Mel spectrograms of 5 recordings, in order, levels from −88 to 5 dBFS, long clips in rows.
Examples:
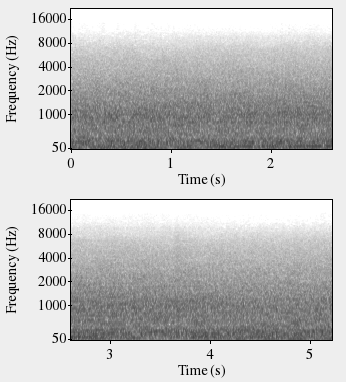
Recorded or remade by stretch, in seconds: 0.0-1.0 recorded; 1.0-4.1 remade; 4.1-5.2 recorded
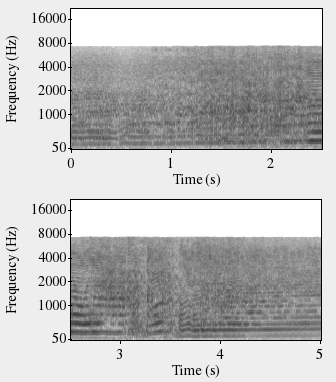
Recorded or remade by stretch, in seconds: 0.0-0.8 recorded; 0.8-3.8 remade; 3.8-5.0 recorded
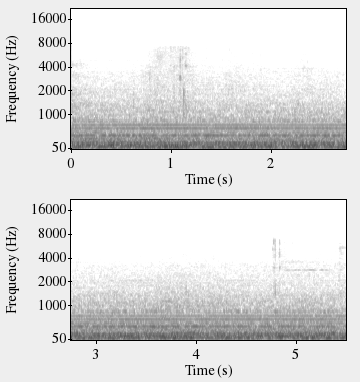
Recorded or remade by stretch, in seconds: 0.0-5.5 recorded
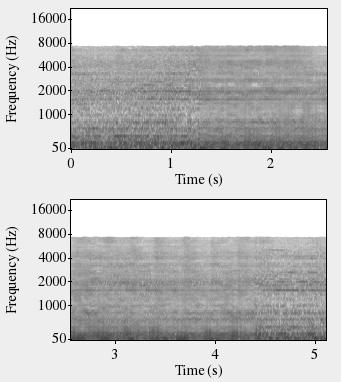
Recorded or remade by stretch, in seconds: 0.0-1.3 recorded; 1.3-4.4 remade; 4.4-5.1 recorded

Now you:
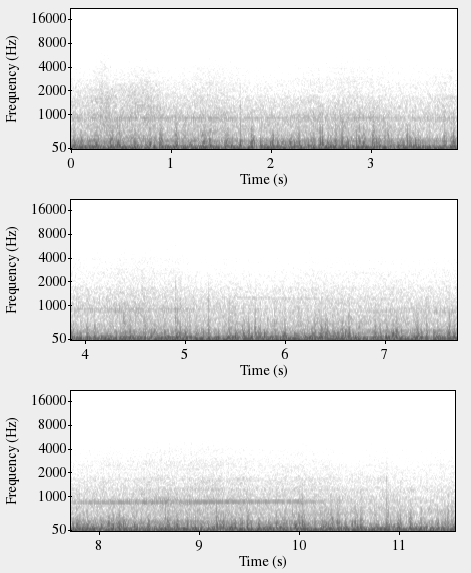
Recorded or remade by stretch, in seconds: 0.0-9.8 recorded; 9.8-11.1 remade; 11.1-11.6 recorded

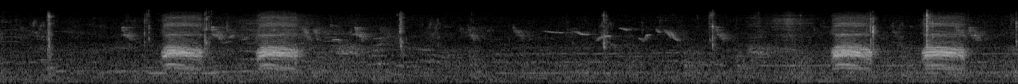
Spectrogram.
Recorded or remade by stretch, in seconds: 0.0-3.0 recorded; 3.0-4.7 remade; 4.7-6.7 recorded; 6.7-9.1 remade; 9.1-10.2 recorded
